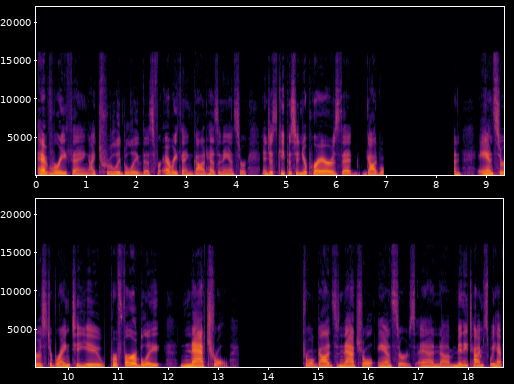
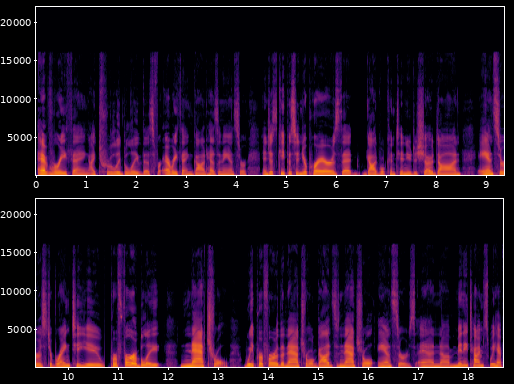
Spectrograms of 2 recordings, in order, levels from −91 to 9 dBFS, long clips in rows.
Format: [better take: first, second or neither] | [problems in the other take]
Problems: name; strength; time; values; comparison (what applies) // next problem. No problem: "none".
second | audio cutting out; at 7 s for 1.5 s and at 13 s for 1.5 s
